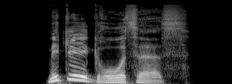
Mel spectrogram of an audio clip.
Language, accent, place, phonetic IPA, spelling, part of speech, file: German, Germany, Berlin, [ˈmɪtl̩ˌɡʁoːsəs], mittelgroßes, adjective, De-mittelgroßes.ogg
- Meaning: strong/mixed nominative/accusative neuter singular of mittelgroß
